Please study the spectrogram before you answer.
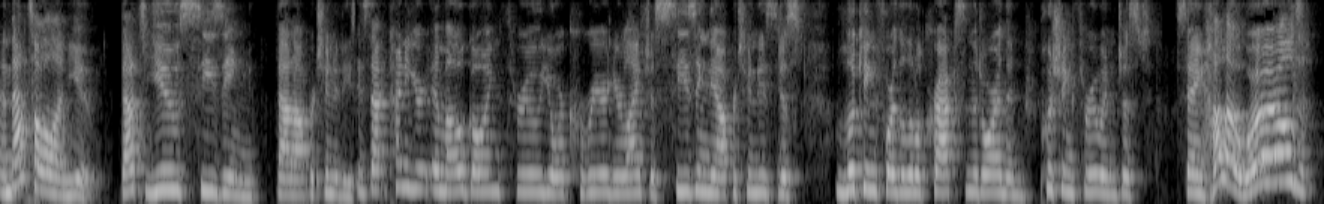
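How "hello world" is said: high, loud, slow Broadway belt. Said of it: "in a Broadway voice".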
